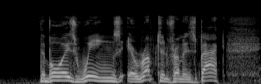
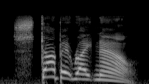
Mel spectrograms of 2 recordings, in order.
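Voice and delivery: put-on high, slow little-girl command; demanding; 8 semitones higher than usual. A narrator's reading. Daphne standing before the wolf, demanding. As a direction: demand it, stretching the words. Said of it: "she demanded".

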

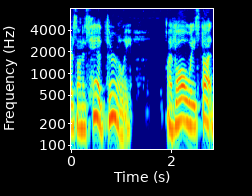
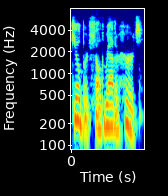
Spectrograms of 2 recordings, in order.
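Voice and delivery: usual speaking voice

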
